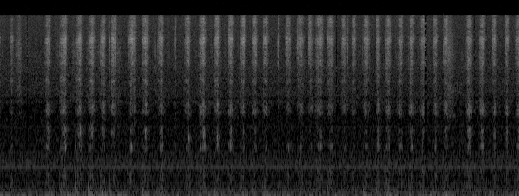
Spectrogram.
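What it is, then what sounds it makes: Pencil shading on drawing paper. A graphite pencil is stroked repeatedly across a large white sheet of drawing paper taped flat on a dark board, shading with a scratching, rubbing action. Quick, uneven bright rasping strokes repeat steadily over a low, constant background hum.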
